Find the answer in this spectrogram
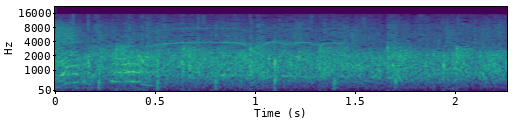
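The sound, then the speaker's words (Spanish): A big burst of audience applause at Caras y Caretas, an ovation greeting Patricio Barton, dense steady clapping from a crowd that stays loud and even throughout, with a few sharper individual claps standing out. “Vamos a saludar inmediatamente con una gran ovación a Patricio Barton.”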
